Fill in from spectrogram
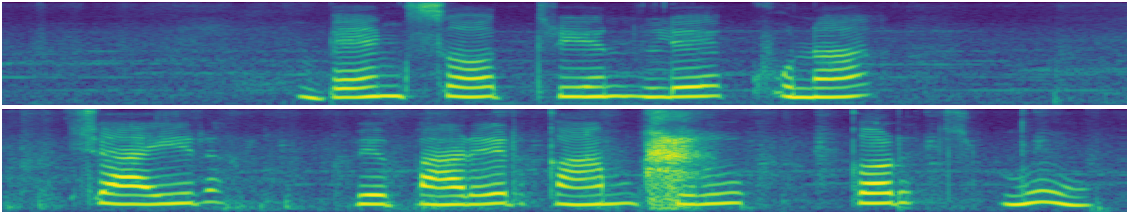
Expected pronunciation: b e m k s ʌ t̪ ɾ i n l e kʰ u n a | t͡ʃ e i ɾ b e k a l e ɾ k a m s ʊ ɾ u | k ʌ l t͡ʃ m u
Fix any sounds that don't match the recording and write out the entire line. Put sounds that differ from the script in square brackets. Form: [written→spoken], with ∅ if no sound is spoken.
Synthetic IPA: b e [m→ŋ] k s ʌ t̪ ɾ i n l e kʰ u n a | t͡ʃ [e→a] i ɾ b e [k→p] a [l→ɾ] e ɾ k a m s [ʊ→u] ɾ u | k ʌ [l→ɾ] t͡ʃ m u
